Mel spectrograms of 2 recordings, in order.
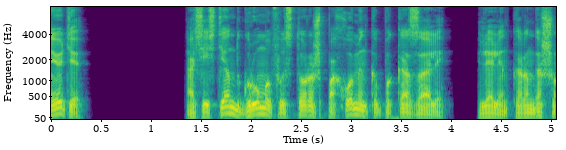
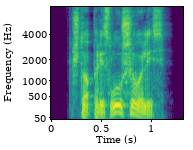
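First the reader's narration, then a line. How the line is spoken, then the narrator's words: Plain. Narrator (Russian): спросил сторожа Фондорин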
